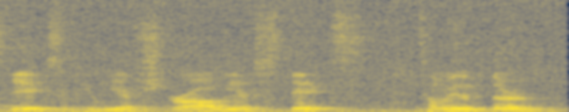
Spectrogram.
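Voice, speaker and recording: Reading to children indoors, a teacher keeps pausing the story to ask the group questions. Picked up from afar in a spacious room, the fast, mid-range voice comes through with its highs cut off and a noisy background.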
